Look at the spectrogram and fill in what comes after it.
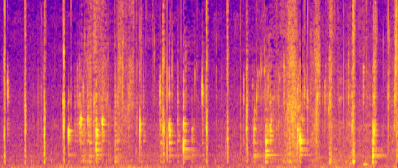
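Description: Eating roast chicken close to the microphone: a run of irregular wet clicks, smacks and crackles as the crisp skin and meat are bitten and chewed.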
